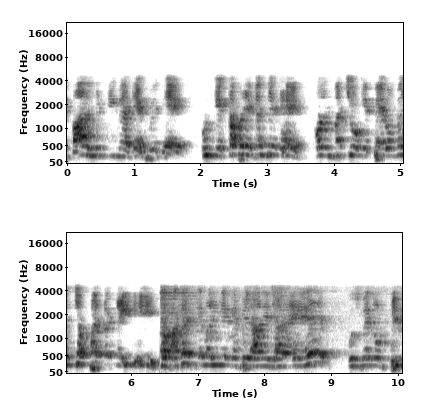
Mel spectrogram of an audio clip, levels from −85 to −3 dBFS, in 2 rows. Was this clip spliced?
yes; 1 cut; at 6.4 s

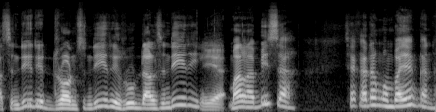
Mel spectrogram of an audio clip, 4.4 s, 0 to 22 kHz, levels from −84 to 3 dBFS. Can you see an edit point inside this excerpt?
no; 0 cuts

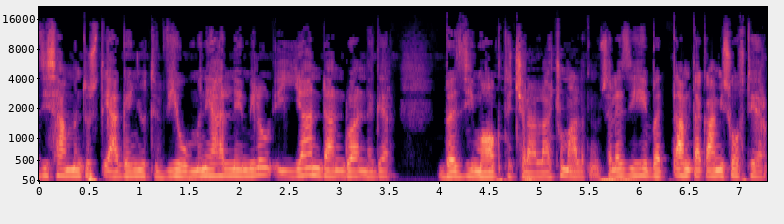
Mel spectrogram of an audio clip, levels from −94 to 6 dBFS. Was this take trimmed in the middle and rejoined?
no; 0 cuts

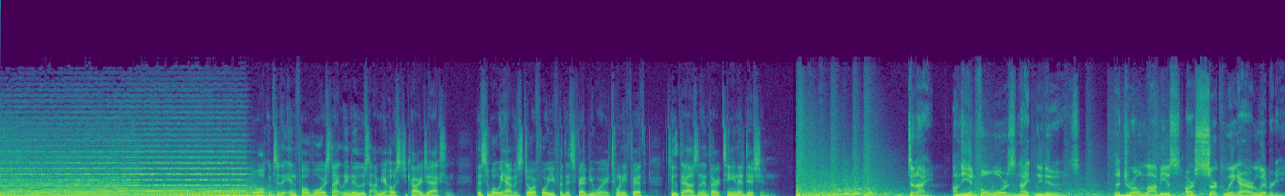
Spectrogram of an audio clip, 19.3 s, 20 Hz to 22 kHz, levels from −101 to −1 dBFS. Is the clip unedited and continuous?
yes; 0 cuts

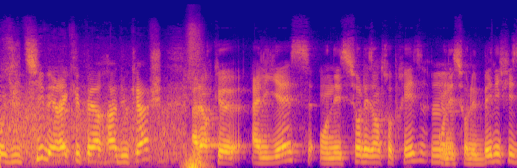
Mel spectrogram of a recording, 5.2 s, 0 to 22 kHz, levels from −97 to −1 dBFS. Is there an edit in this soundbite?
yes; 1 cut; at 1.8 s

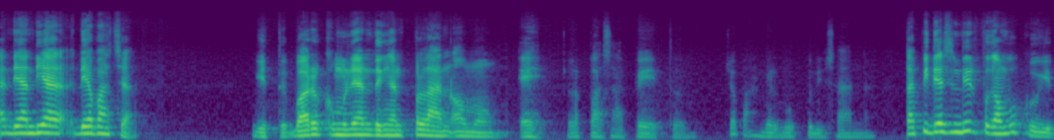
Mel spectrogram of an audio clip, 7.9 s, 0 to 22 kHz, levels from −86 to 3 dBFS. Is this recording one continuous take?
yes; 0 cuts

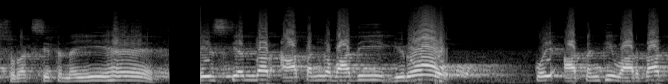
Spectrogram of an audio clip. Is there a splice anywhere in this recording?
yes; 1 cut; at 1.9 s

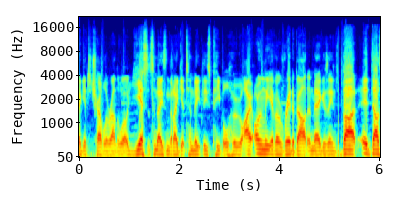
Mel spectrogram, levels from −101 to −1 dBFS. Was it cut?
yes; 1 cut; at 5.1 s

